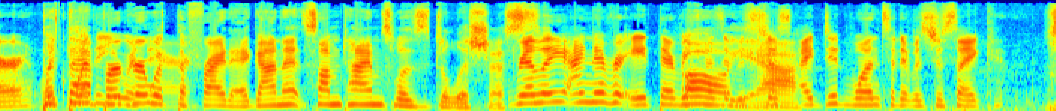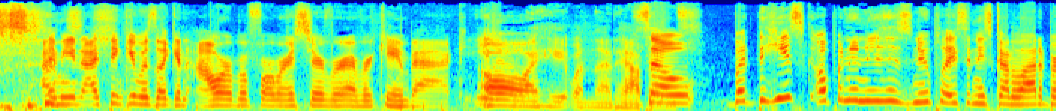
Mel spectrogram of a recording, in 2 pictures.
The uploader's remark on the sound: broadcast live at Bachman's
